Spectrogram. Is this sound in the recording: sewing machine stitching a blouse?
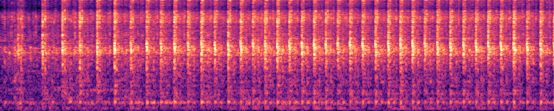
yes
